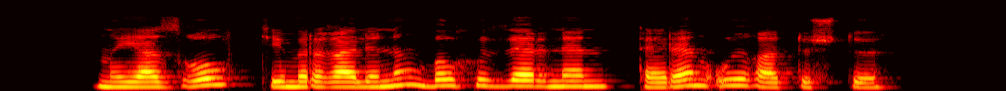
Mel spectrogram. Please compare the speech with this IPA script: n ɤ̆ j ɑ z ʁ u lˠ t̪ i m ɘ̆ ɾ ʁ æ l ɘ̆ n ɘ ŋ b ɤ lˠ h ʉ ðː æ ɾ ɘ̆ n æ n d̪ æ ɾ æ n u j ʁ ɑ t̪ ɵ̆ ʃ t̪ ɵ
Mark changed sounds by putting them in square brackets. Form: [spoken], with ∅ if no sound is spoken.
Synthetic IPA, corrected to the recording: n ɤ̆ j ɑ z ʁ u lˠ t̪ i m ɘ̆ ɾ ʁ æ l ɘ̆ n ɘ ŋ b ɤ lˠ h ʉ ðː æ ɾ ɘ̆ n æ n [t̪] æ ɾ æ n u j ʁ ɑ t̪ ɵ̆ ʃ t̪ ɵ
